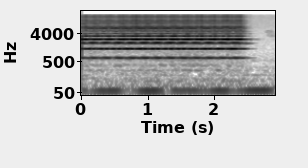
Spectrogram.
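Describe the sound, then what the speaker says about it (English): Open A string bowed on a violin in first position, one steady sustained note held for about two and a half seconds before stopping, close and clear with no talking. "on our A string. We start with the open A."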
